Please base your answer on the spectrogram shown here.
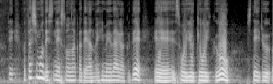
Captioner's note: speaking foreign language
